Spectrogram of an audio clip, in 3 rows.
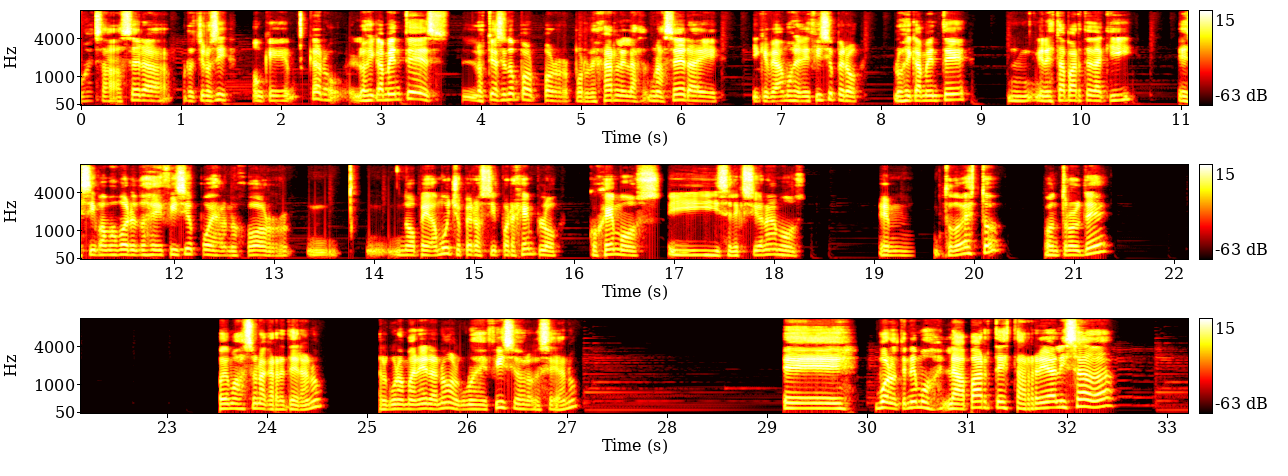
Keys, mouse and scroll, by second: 2.0 middle click, 5.1 scroll down 1, 5.1 middle click, 7.8 middle click, 7.8 scroll down 2, 8.2 middle click, 13.8-14.2 scroll up 2, 14.2 middle click, 14.8 shift+middle click, 17.3 Tab, 18.3 shift+right click, 19.7 a, 20.0-20.7 scroll down 3, 21.0 shift+d, 22.3 click, 23.8 middle click, 26.1 middle click, 27.5 ctrl+z, 28.0 scroll up 2, 28.3 middle click, 28.7 right click, 28.9 middle click, 29.5-29.9 scroll up 5, 30.0 middle click, 32.4 scroll down 1, 32.7 middle click.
